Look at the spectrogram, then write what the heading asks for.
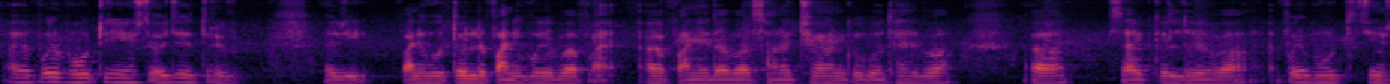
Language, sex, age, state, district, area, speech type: Odia, male, 18-30, Odisha, Subarnapur, urban, spontaneous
